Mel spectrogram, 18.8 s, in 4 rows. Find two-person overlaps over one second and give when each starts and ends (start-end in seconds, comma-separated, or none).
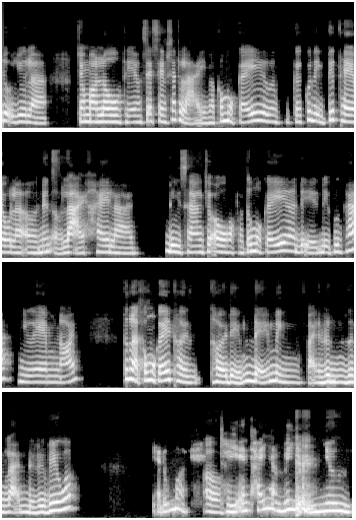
none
